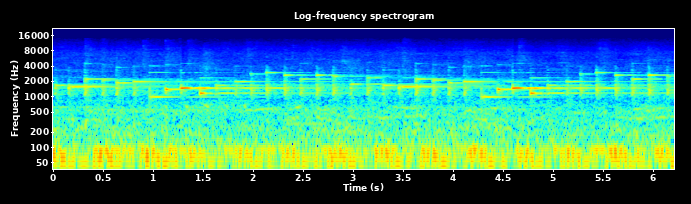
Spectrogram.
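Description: Solo jazz piano: a grand piano played high up the keyboard in quick, repeated figures of short notes, with a low rumble underneath.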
